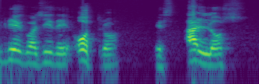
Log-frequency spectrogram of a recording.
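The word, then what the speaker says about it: ἄλλος: Alos es la pronunciación en griego, consolador, para que esté con vosotros para siempre.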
